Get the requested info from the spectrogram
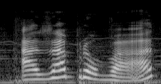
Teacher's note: La S al final de paraula és sempre sorda, però com al costat tenim una vocal, la S passa a ser sonora, perquè va entre vocals. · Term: sonorització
